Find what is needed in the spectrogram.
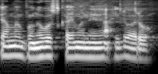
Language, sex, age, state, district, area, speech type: Assamese, male, 18-30, Assam, Barpeta, rural, spontaneous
